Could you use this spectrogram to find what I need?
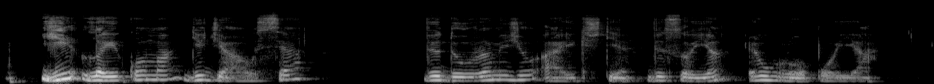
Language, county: Lithuanian, Vilnius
